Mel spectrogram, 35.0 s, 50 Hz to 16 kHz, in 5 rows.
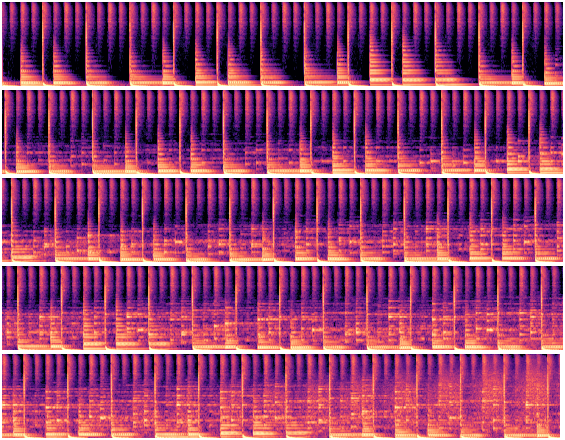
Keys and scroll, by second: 7.0 ctrl+-, 10.5 ctrl+-, 13.7 ctrl+-, 14.9 ctrl+-, 17.9 ctrl+-, 18.3 ], 20.3 ctrl+-, 22.7 space.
